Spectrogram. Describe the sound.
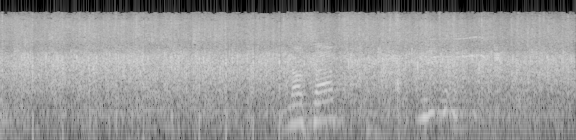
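Sustained, dense audience applause fills the whole stretch at a steady loud level, a continuous crackle of many clapping hands, while a voice briefly speaks over it toward the end.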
